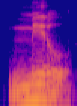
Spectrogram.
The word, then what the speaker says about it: middle: Las Ds tienden a sonar como Rs en español, entonces por eso aquí suena como middle, middle.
